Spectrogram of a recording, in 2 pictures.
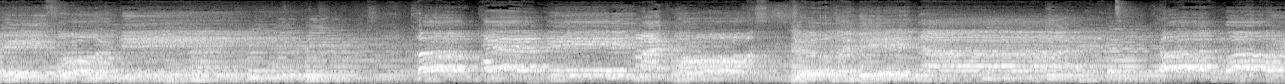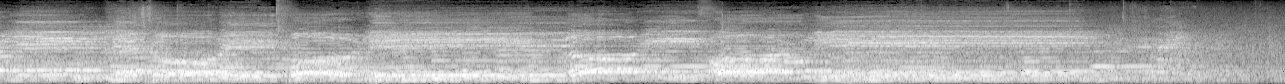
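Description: A small vocal group of three women and a man singing together in phrases, with held notes and brief breaths between lines.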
